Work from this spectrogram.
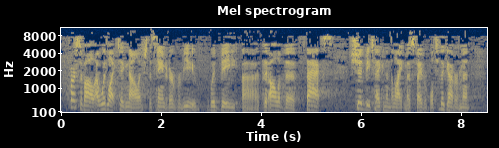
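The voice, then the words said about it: Southern American accent. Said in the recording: “You also may not be used to a Southern accent. I'm from Nashville, Tennessee. ... it's a Southern accent.”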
